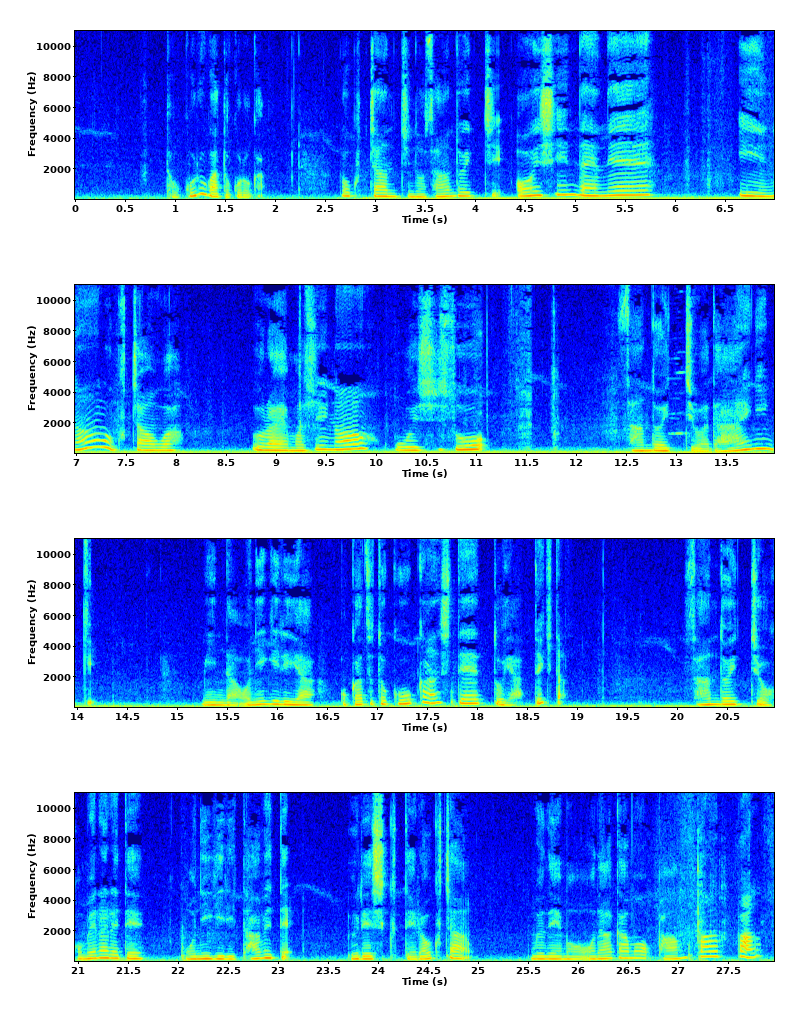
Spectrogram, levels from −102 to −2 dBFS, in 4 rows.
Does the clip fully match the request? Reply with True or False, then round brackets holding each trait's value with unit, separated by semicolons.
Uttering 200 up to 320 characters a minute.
True (260 characters per minute)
